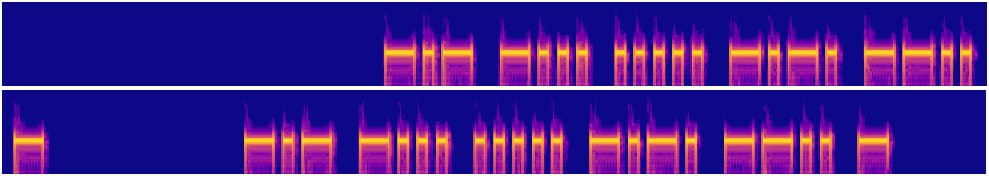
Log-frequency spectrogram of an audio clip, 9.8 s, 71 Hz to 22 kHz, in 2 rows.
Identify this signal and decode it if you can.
Morse code, heard as a keyed tone, about 25 wpm, 700 Hz. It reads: KB5CZT KB5CZT
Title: USA Call Signs - 6 Characters - Repeated 3x - 25wpm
